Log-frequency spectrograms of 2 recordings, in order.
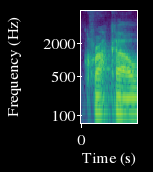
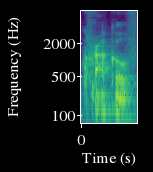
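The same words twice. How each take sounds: First: The name is said the common anglicized way. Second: The name is said close to the Polish pronunciation. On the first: "some people pronounce it Krakow" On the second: "the nearest approximation I can give to the Polish dude"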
